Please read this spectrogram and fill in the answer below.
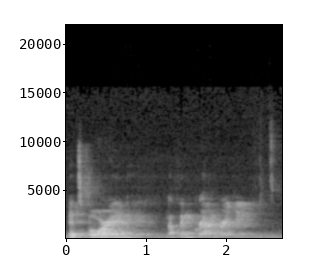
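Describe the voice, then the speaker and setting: A man's voice: slow, fairly bright tone. A man acting a weary, disillusioned young student in a staged dramatic reading, recorded from far off in an echoey room. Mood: weary, downcast. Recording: echoey room, far from mic, rumbly noise.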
